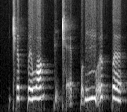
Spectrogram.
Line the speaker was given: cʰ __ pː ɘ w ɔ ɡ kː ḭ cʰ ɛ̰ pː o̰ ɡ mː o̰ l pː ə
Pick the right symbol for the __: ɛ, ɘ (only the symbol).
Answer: ɘ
